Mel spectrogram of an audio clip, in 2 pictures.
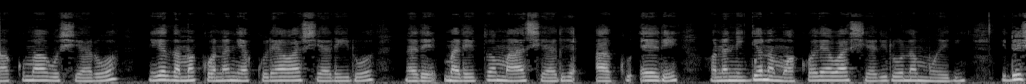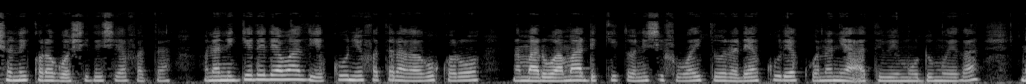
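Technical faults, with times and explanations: Throughout, transcoding between lossy codecs: nothing above 11.8 kHz, and two layers of coding damage are heard at once, the MP3's own artefacts on top of the earlier codec's. That likely comes from a low-bitrate HE-AAC encode re-encoded to low-bitrate MP3.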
